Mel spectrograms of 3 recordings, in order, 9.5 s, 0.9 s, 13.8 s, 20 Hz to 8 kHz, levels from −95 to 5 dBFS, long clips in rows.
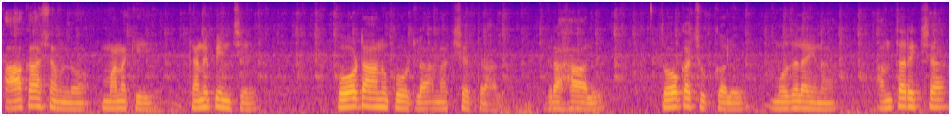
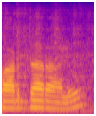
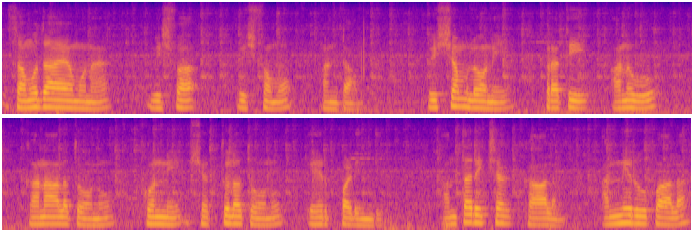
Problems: constant background noise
